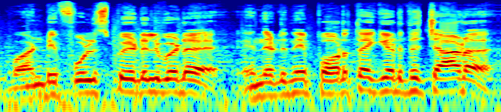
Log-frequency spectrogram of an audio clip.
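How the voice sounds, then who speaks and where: A man's voice: fairly high pitch, rapid-fire, music in the background, lightly acted. A man voicing a boastful, threatening gang-boss villain in a dubbed children's cartoon, menacing and self-important.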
